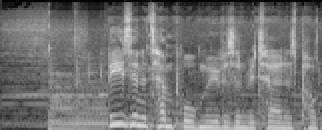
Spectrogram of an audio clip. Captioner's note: voiceover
